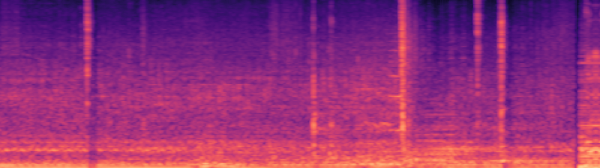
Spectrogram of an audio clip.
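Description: Toyota Coaster bus engine running, heard from inside the cab as a steady low hum, with a few sharp knocks and rattles from inside the bus. It cuts off suddenly just before the end.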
